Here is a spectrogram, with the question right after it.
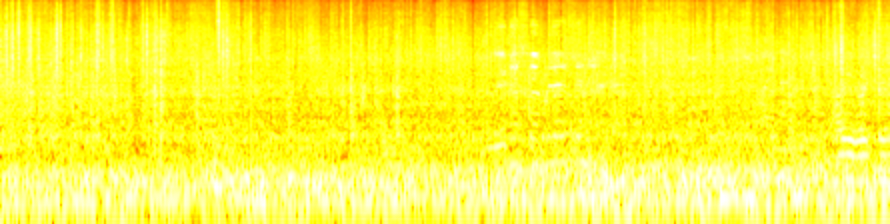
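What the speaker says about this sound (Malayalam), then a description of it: "നല്ല അടിപൊളി മഴ." Heavy rain pours down steadily in a dense, loud roar, with a car and faint voices underneath and the downpour unbroken throughout.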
